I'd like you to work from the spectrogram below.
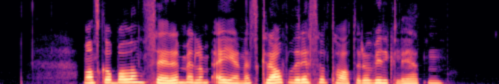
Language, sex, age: Norwegian, female, 29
